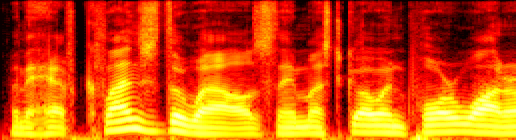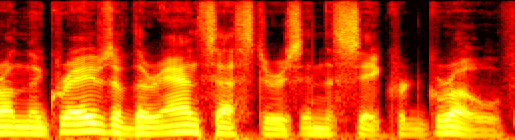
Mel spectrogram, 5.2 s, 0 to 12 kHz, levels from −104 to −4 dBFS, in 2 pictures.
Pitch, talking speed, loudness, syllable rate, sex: 115 Hz, 255 wpm, -17 LUFS, 5.7 syllables/s, male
